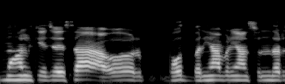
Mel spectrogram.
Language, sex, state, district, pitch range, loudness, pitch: Hindi, female, Bihar, Kishanganj, 195-205 Hz, -16 LUFS, 195 Hz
